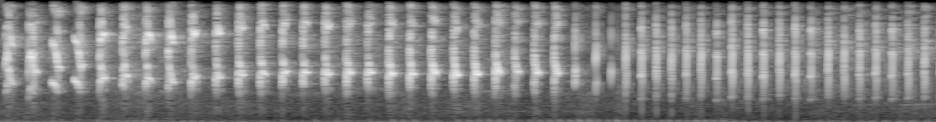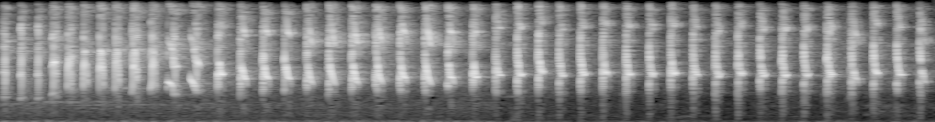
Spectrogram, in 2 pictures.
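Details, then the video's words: Male lovebird from Ciamis delivers a long dobelan song, a training recording for other lovebirds. It is a continuous, high-pitched, buzzy chatter of evenly repeated pulses, about three per second, over a faint low hum. "SUARA ASLI DOBELAN LOVEBIRD JANTAN"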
